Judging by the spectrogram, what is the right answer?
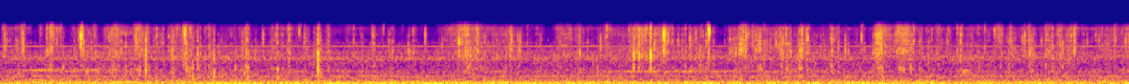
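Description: A sheet of newspaper, rubbed with petroleum jelly, rustling and crinkling as it is rolled up by hand, with an uneven run of small crackles.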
